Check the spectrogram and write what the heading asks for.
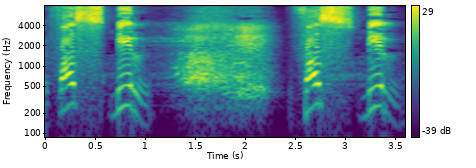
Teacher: را ساکن سے پہلے زیر ہے لہذا را کو باریک پڑھیں گے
